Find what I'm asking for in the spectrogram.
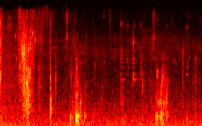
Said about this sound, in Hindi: alarm बंद करने के बाद उसने पास ही पड़ी पानी की बोतल उठाई और पूरी की पूरी अपने हलक के नीचे उतार दी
